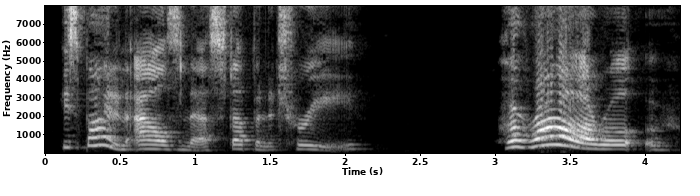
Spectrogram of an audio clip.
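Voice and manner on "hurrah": loud, high cheer; joyful shout. A narrator's reading. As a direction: burst out with a big happy cheer. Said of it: "Rollo shouted".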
